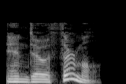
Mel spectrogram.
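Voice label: "endothermal", British English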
